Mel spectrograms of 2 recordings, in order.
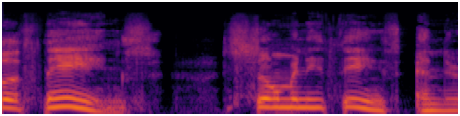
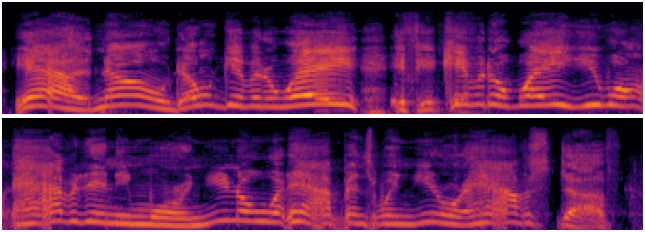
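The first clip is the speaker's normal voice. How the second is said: nagging inner voice; 7 semitones higher than usual. Acted. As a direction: squawk warnings like a fretful little self. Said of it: "this little you that comes in and says".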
